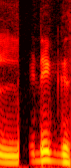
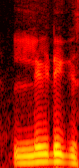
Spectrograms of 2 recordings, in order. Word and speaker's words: Leydig: बीच वाला रीजन, इसे बोलते हैं इंटरस्टिशियल, लिखो इंटरस्टिशियल सेल, स्पेलिंग ये रीजन, ये इंटरस्टिशियल सेल। इसी का दूसरा नाम भी है, इसे बोलते हैं लिडिग सेल। क्या बोलते हैं? लिडिग सेल, LEYDIG, लिडिग सेल।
